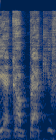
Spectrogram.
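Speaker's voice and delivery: very high, screeching acted taunt. Retelling chasing off the other fighter: retelling screaming.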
